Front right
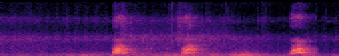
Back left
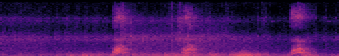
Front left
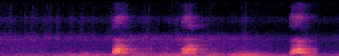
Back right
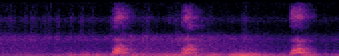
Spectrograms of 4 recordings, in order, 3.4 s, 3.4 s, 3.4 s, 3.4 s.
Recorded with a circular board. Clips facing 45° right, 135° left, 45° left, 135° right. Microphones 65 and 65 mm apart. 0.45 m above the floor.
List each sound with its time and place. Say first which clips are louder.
1.1 s a dog barking: front right 12 dB, front left 10 dB; straight ahead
